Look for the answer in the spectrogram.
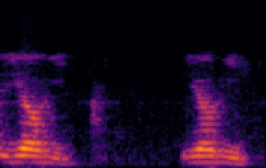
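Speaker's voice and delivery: "yogi" with a subtle, slightly longer final i; Hindi pronunciation. Shown as a demonstration. Teacher showing the subtlety of Hindi, Hindi pronunciation. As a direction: say "yogi" the Hindi way, light emphasis on the i. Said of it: "la sutileza que hay en el hindi".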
